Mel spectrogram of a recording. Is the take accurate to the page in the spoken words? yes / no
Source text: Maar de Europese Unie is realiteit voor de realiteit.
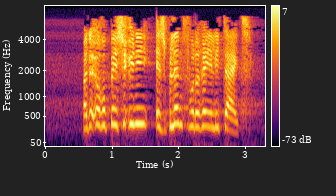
no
